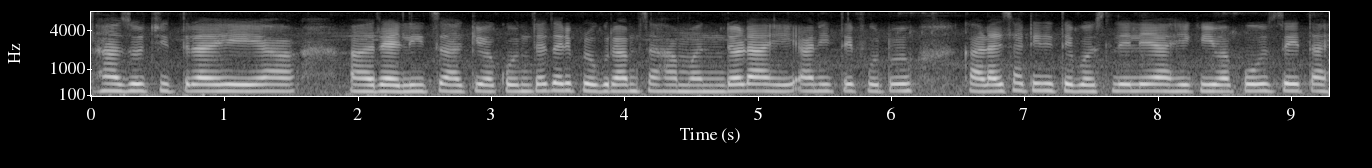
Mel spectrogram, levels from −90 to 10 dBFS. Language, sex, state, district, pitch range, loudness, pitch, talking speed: Marathi, male, Maharashtra, Chandrapur, 230-240 Hz, -15 LUFS, 235 Hz, 160 wpm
